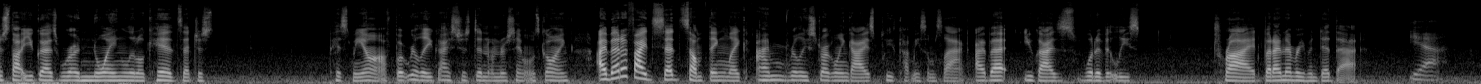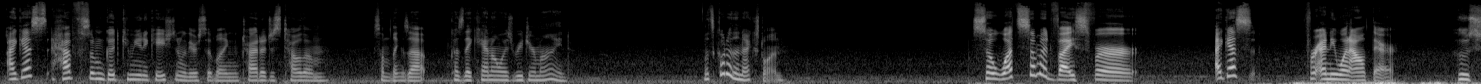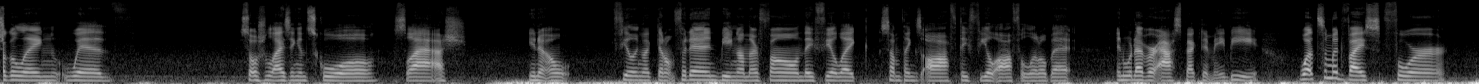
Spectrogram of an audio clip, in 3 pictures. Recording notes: Rooftop Q&A with my sister. Get ready for a windy, car sound filled episode!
